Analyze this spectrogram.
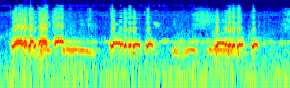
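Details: Zebra dove song played as a lure to get doves stressed by trapping to coo again: bursts of high, rolling, stuttered cooing notes, several overlapping phrases with softer drawn-out coos between, repeated in three loud bouts.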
